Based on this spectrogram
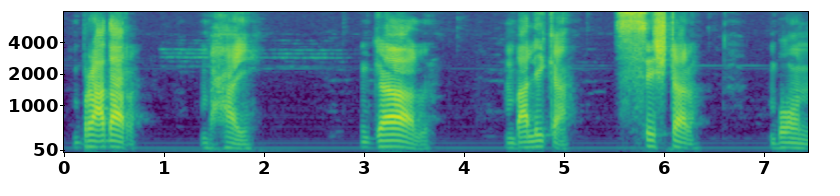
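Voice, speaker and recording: A man with a Bangladeshi accent, a native Bengali speaker, giving a patient spoken English lesson and spelling words out letter by letter. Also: fairly low pitch. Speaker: English teacher.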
